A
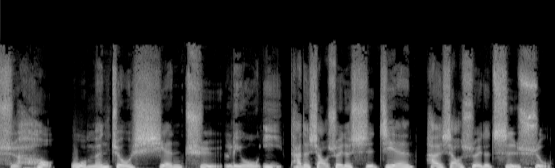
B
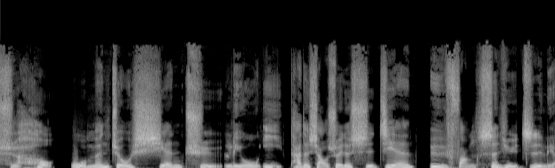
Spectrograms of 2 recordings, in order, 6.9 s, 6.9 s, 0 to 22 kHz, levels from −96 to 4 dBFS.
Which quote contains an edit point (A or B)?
B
